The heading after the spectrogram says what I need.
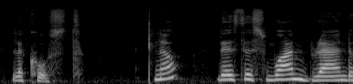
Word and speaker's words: Lacoste: the second one is la cos de Lacoste Lacoste it's also a French word again this is a very very popular brand of men's clothing its Lacoste now there's this one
